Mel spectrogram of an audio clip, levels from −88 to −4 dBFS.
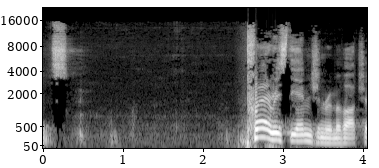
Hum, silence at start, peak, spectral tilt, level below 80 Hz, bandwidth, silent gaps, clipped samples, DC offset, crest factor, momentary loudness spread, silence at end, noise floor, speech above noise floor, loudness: none; 0 s; 0 dBFS; -4 dB/octave; -40 dBFS; 16 kHz; none; under 0.1%; under 0.1%; 14 dB; 8 LU; 0 s; -51 dBFS; 40 dB; -11 LUFS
